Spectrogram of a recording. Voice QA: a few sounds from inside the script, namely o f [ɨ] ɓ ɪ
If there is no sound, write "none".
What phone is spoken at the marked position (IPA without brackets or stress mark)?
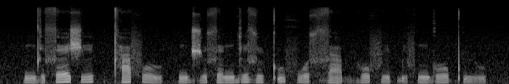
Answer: ɪ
